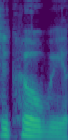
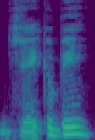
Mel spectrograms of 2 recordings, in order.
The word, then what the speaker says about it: Jacoby: part of the skit No it's shakobe a lot of people call me jacobe but it's it's shakobe oh okay yeah that's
